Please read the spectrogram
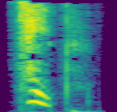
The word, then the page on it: tape: teıp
